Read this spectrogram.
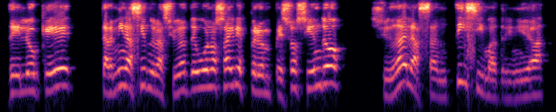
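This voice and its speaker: High-voiced Argentine man musing. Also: fairly quick, a bit bright. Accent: Rosario Argentine Spanish. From Rosario, Argentina. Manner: rambling, hesitant with repeated words and fillers. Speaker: guest. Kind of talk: discursive conversation.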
